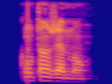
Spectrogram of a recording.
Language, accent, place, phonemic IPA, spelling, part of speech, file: French, France, Lyon, /kɔ̃.tɛ̃.ʒa.mɑ̃/, contingemment, adverb, LL-Q150 (fra)-contingemment.wav
- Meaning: contingently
